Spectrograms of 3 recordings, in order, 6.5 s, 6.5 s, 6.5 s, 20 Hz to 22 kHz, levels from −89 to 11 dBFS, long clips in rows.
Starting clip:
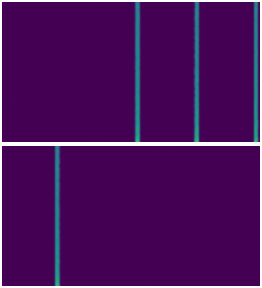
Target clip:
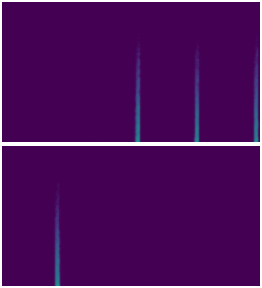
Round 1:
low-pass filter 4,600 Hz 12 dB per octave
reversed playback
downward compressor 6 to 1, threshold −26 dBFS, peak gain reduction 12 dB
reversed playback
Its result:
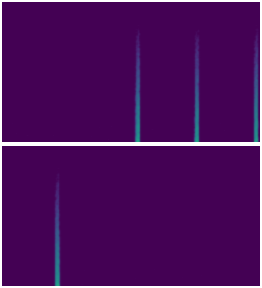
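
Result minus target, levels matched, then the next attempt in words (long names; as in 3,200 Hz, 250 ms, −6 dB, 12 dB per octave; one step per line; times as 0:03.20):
downward compressor: peak gain reduction −8.5 dB
low-pass filter 4,600 Hz 12 dB per octave
reversed playback
downward compressor 6 to 1, threshold −36 dBFS, peak gain reduction 20.5 dB
reversed playback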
